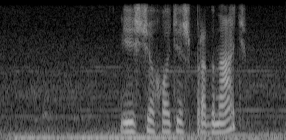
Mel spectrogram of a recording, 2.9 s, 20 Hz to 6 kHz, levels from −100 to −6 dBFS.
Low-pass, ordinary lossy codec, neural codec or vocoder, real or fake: 5.4 kHz; none; none; real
